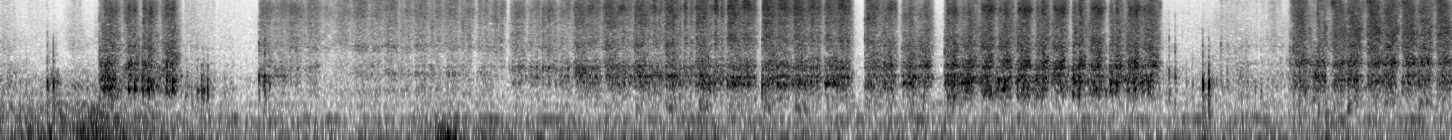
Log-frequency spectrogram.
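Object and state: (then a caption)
Leather loafer being brushed. A light brown leather loafer, fitted with a wooden shoe tree, is vigorously brushed along the upper and welt with a wooden horsehair shoe brush. Rapid, bright, scratchy back-and-forth strokes continue steadily, broken by a few brief pauses.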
